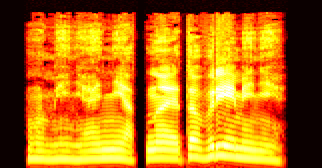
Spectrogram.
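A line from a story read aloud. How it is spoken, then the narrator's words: Growl. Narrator (Russian): прорычал он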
